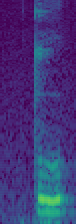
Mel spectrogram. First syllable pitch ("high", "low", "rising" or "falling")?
rising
